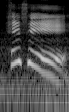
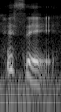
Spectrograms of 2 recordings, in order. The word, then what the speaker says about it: 해세: 해세 햇새. 아니야 해세. 아, 그래, 햇새. 중요하지. 없는 발음을 왜 넣어?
